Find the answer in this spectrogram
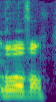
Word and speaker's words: Louisville: doing louisville kentucky that's how you say it louisville french alps pool dorset england cool jersey channel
